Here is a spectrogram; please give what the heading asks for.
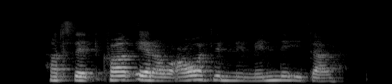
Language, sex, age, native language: Icelandic, female, 60-69, Icelandic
